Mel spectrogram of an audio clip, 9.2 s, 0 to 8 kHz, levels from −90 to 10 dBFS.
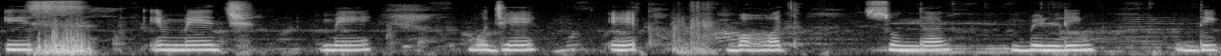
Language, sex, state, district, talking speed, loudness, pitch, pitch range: Hindi, female, Madhya Pradesh, Dhar, 60 wpm, -14 LUFS, 220 Hz, 210-230 Hz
